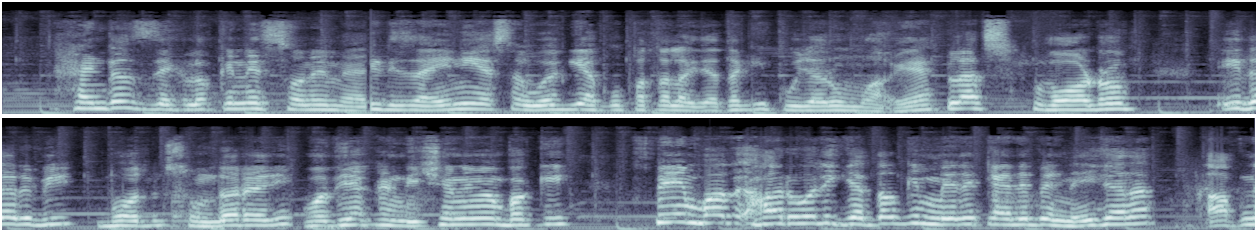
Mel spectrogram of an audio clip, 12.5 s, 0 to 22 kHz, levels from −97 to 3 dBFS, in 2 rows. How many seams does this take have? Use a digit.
3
